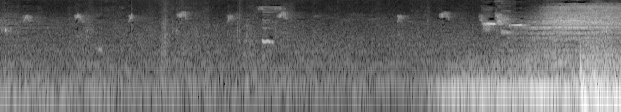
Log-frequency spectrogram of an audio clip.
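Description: A bird chirping repeatedly in short high notes, about twice a second, over faint background music. About four and a half seconds in, the music swells back up loudly and covers the chirps.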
